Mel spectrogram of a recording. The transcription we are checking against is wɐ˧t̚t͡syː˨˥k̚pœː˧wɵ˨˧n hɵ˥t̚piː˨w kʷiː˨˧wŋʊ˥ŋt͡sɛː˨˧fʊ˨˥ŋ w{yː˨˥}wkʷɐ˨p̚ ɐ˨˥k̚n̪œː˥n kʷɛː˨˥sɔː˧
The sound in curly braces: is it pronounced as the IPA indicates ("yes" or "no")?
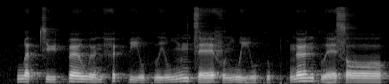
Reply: no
